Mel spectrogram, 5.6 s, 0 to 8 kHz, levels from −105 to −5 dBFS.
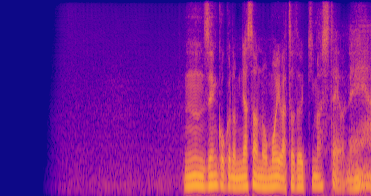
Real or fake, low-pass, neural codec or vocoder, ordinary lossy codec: fake; none; codec, 16 kHz, 0.5 kbps, X-Codec, WavLM features, trained on Multilingual LibriSpeech; none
